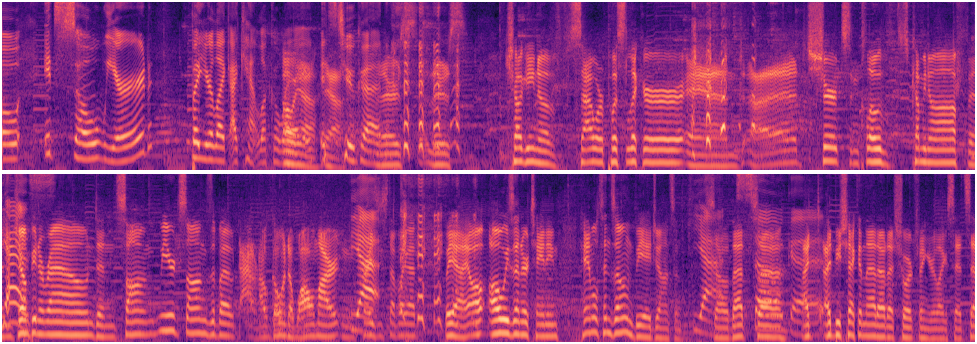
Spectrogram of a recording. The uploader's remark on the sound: go live from AOK Craft Beer + Arcade Bar in Downtown Kitchener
